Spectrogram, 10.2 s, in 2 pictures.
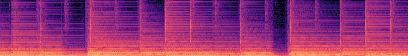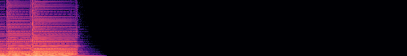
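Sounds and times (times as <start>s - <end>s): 
guitar chord progressions: 0.0s - 6.2s.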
